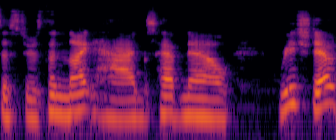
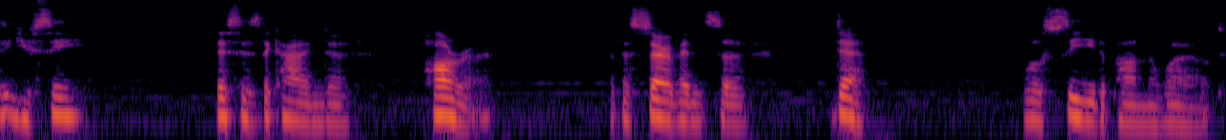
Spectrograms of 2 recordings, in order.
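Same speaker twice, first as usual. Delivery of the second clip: soft, low, hushed, half-whispered feminine voice; 4 semitones lower, 6 dB quieter than usual. Retelling what the patron's voice says, in a hushed feminine half-whisper. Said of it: "that whispered, hushed feminine voice that just says".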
